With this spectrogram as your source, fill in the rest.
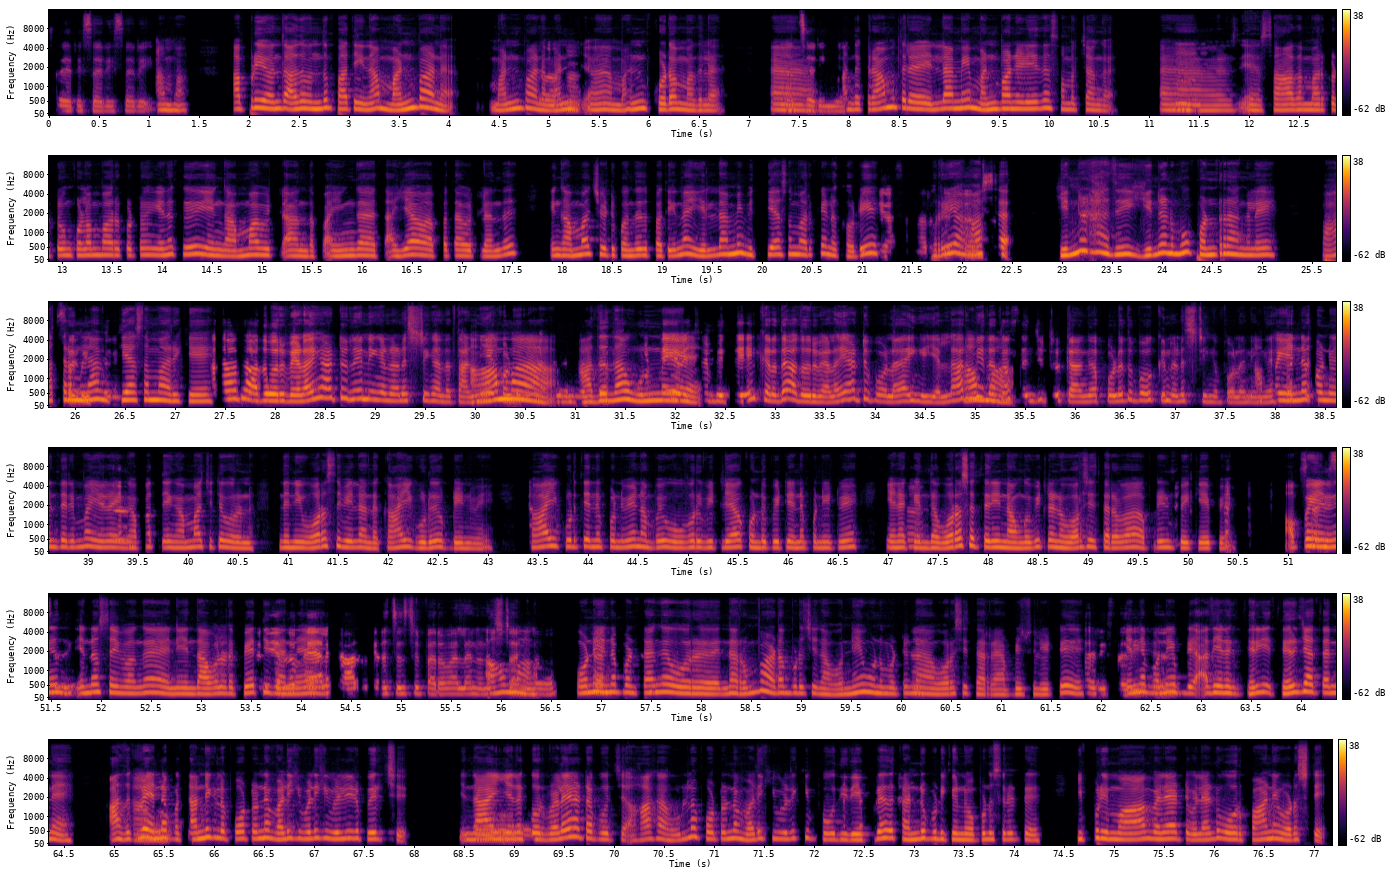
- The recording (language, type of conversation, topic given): Tamil, podcast, சிறுவயதில் வெளியில் விளையாடிய அனுபவம் என்ன கற்றுக்கொடுத்தது?
- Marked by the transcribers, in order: static; mechanical hum; drawn out: "அ"; distorted speech; surprised: "எனக்கு அப்டியே ஒரே ஆசை, என்னடா இது? என்னன்னமோ பண்றாங்களே? பாத்திரம்லாம் வித்தியாசமா இருக்கே!"; other noise; laughing while speaking: "இங்க எல்லாருமே இத தான் செஞ்சுட்டுருக்காங்க. பொழுதுபோக்குன்னு நெனச்சுட்டீங்க போல நீங்க"; unintelligible speech; laugh; other background noise; "உடனே" said as "ஓன்னே"; chuckle; laugh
